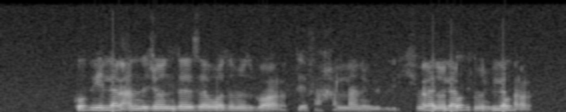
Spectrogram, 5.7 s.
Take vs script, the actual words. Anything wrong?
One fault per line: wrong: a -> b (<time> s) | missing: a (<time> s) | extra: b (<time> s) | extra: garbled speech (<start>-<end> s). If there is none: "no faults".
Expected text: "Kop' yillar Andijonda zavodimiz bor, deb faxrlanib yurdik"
extra: garbled speech (4.2-5.3 s)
